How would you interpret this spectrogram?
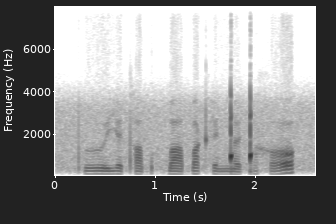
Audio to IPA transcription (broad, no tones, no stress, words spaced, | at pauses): pʰɯːjetʰa ɓʌkɡ͡ba ɓakʰeŋ͡ǃɛɡ͡ǃa xʌ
